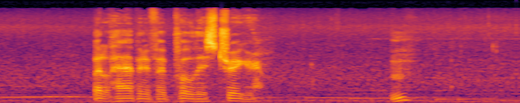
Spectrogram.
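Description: An older man speaks in a low, gruff voice.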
